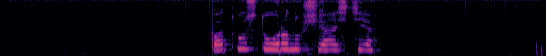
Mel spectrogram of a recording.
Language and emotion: Russian, sad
